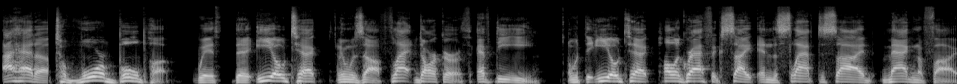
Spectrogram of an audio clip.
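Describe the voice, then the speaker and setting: Over a quiet background, a man with vocal fry talks at a fairly slow pace with lively intonation. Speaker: livestream host. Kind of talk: casual livestream commentary. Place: studio. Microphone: studio mic.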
